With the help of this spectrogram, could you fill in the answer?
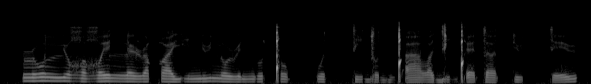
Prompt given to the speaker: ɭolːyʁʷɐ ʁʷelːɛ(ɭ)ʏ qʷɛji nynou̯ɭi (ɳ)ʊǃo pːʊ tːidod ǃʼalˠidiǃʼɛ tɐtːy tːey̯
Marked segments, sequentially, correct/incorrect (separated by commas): correct, incorrect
